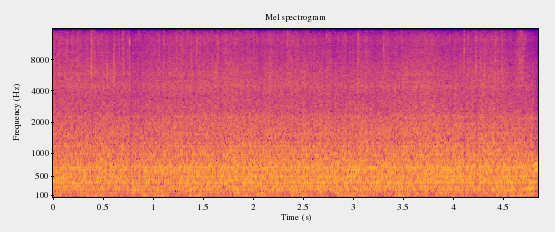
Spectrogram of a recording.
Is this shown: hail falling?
yes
